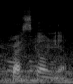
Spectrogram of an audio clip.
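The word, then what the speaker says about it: Frascogna: Fresconia.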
